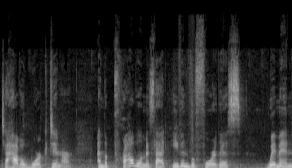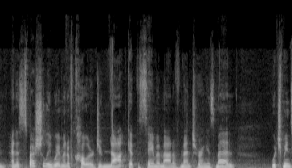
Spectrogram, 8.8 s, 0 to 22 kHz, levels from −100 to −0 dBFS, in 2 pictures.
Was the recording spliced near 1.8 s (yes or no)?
yes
